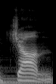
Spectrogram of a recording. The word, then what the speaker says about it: Jean: So it's anime, so Japanese pronunciation should be more accurate. Okay, John then. Okay, I will be referring to him as John then.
